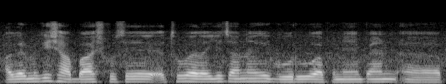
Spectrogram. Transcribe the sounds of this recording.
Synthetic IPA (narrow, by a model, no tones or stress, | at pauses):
ɐɡəɾmẽkiʃ̬aːbaːʃkʊset̪ʰuʋɛd̪ãjet͡ʃaːnaɦɛkiɡʊɾuɐpnepɛːn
